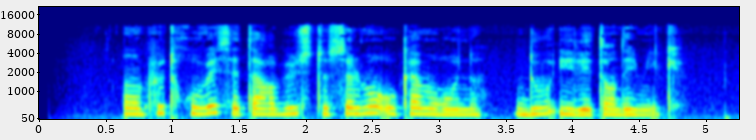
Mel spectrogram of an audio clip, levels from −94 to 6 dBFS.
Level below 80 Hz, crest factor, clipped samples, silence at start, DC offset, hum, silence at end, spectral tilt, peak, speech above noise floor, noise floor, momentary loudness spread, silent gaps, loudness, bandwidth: -60 dBFS; 16 dB; under 0.1%; 0.65 s; under 0.1%; none; 0.1 s; -6 dB/octave; -14 dBFS; 38 dB; -66 dBFS; 7 LU; none; -29 LUFS; 11.5 kHz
